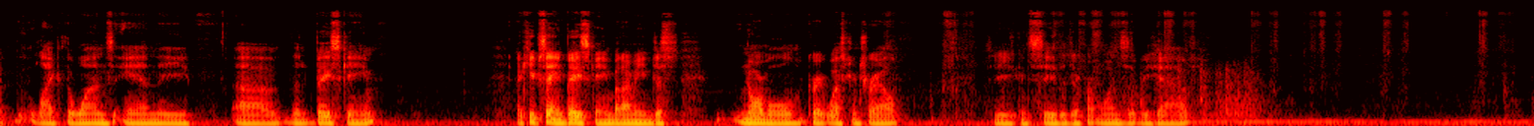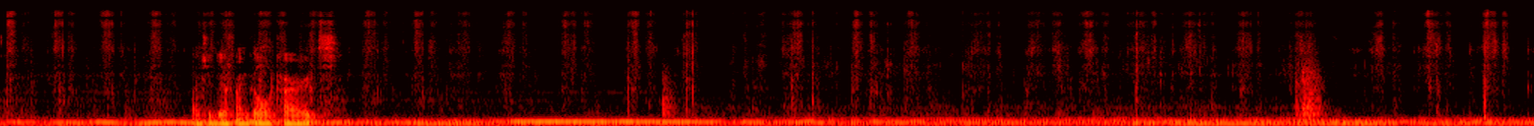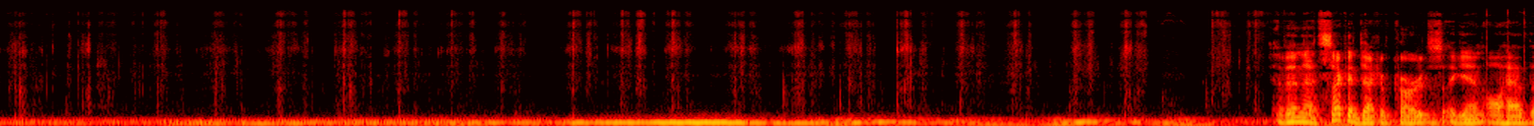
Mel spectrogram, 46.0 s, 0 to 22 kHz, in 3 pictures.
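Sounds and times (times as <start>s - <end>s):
playing cards clicking and rubbing: 8.4s - 46.0s
low hum: 9.0s - 45.6s.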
